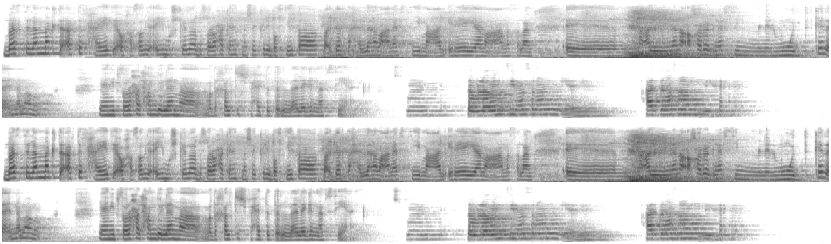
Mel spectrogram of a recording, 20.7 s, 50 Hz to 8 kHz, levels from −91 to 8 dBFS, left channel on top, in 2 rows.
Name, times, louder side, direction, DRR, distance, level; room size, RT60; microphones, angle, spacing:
voice 1, 0.0-10.8 11.3-14.7, right 4 dB, 80° right, 13 dB, 1.5 m, -32 dB
sound 1, 1.4-1.6 2.0-5.6 6.6-10.2, right 1 dB, 50° right, 1.1 m, -27 dB
voice 2, 15.4-15.7 16.1-17.7 18.4-19.3, equal, 5° left, 5 dB, 4.0 m, -34 dB
29.5 x 21.5 x 8.1 m, 0.74 s
head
